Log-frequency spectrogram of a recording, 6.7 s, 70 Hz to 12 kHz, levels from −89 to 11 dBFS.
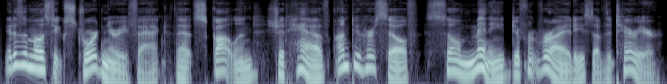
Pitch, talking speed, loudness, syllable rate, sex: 130 Hz, 170 wpm, -19 LUFS, 5.0 syllables/s, male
